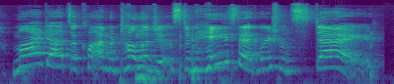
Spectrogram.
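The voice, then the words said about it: Imitates another person's voice. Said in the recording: “that was my perfect Jake Gyllenhaal impression.”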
